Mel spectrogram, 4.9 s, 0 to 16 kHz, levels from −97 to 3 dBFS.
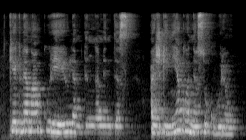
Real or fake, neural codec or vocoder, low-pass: real; none; 10.8 kHz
